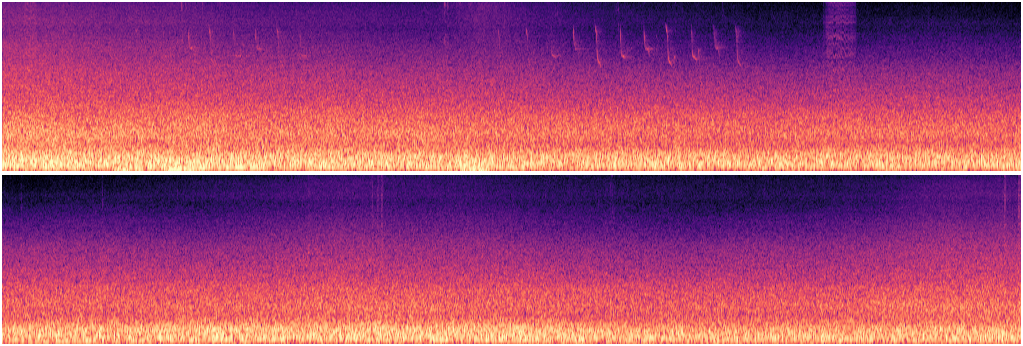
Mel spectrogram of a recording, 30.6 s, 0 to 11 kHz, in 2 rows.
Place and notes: Fläsch, Schweiz - Wind Baum Föhre
Ein kalte Wind blähst durch eine Baumgruppe.
November 1998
